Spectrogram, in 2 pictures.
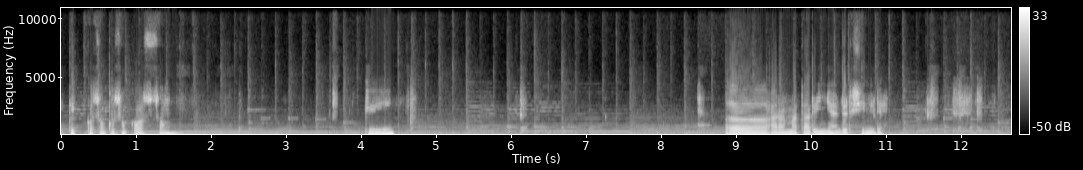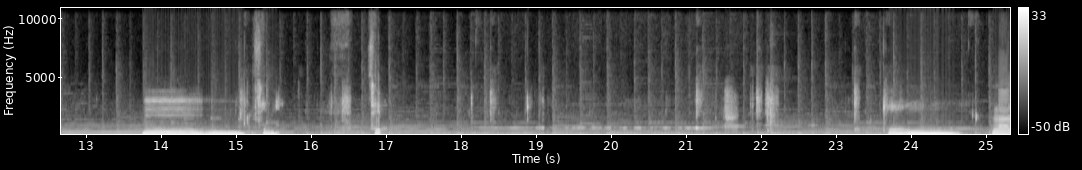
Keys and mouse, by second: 0.5 0, 1.0 0, 4.0-4.6 alt+shift+middle drag, 4.9-6.1 alt+middle drag, 6.9-9.5 drag, 9.8 alt+middle click, 11.2 alt+middle click, 12.1 shift+t, 15.4-16.0 alt+middle drag, 16.3-17.5 alt+middle drag, 17.7 alt+middle drag, 18.5-19.0 alt+shift+middle drag, 20.0 click, 22.0 shift+t, 23.5 alt+shift+middle drag, 23.9-25.3 alt+middle drag.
